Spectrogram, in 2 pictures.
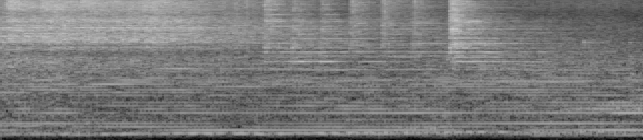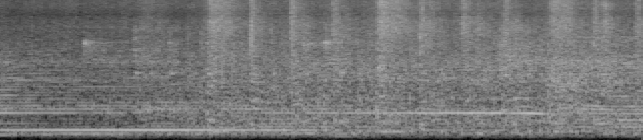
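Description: A live thrash metal band plays distorted electric guitars, bass guitar and drum kit. Chords are held over repeated cymbal and drum hits, which drop out briefly in the middle and then come back.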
